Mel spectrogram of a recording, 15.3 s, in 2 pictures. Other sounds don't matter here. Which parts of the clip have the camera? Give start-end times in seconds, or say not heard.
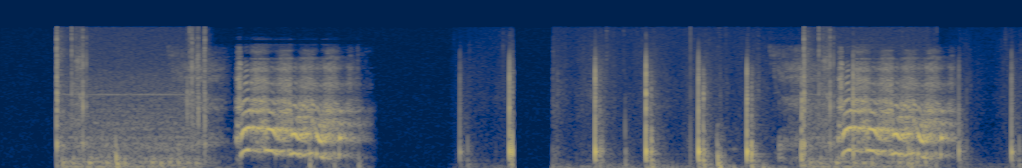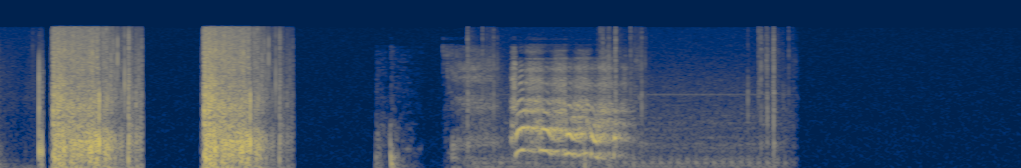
0.4-1.6, 6.0-7.0, 11.2-13.7.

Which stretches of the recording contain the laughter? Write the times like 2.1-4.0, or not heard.
0.8-2.8, 5.2-7.2, 10.4-12.4.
